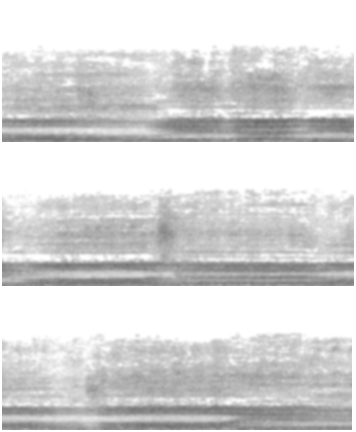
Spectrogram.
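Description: Greek Orthodox Byzantine chant. A melodic vocal line moves over a steady low held drone note.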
